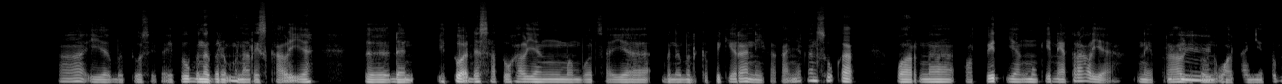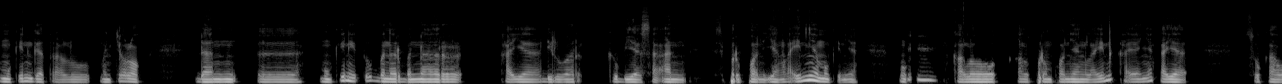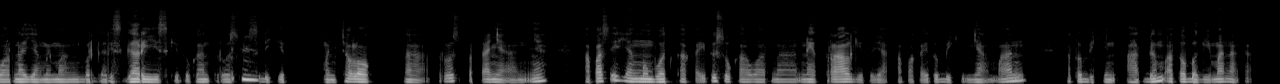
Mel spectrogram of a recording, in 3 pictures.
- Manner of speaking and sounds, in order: in English: "outfit"
- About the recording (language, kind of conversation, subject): Indonesian, podcast, Bagaimana cara kamu memadupadankan pakaian untuk sehari-hari?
